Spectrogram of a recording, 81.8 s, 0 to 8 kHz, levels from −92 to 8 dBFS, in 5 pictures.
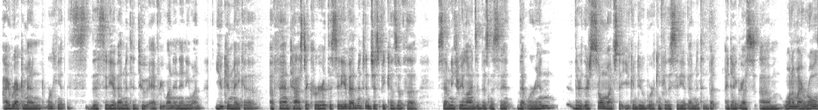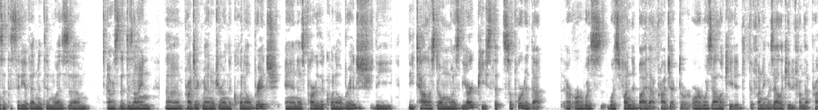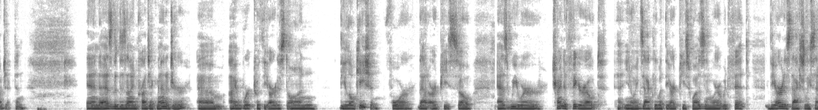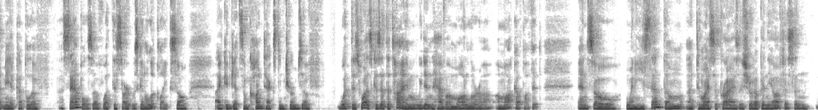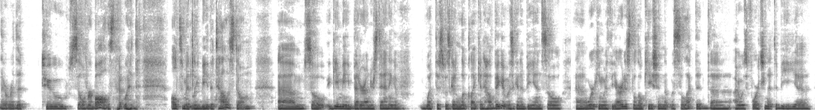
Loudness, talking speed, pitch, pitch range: -23 LUFS, 200 wpm, 120 Hz, 115-130 Hz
